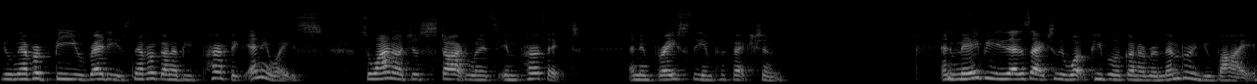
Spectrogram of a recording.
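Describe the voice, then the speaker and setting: A woman with a non-native accent talks at a moderate pace in a fairly high voice. Her intonation stays fairly even. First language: not English. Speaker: vlogger. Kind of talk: unscripted personal monologue. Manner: unscripted with pauses; hesitant with fillers.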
